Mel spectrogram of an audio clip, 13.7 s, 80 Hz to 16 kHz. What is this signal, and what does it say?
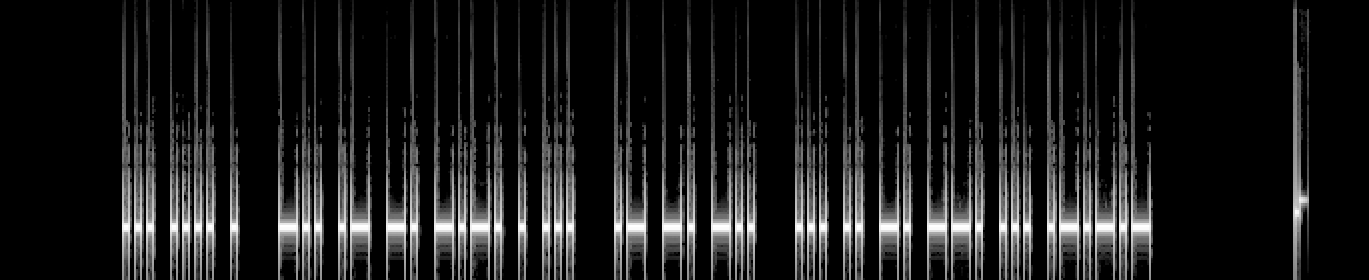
Morse code, heard as a keyed tone, about 20 wpm, 700 Hz. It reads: SHE DANCES AND SINGS.
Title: Easy Phrases 20wpm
